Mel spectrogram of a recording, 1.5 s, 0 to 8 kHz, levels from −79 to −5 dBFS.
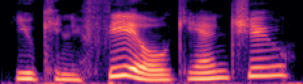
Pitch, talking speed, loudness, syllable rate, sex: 235 Hz, 195 wpm, -18 LUFS, 3.7 syllables/s, female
